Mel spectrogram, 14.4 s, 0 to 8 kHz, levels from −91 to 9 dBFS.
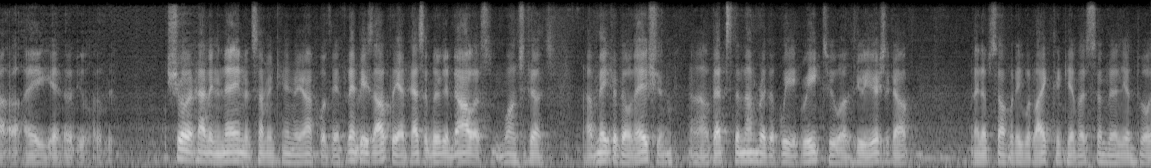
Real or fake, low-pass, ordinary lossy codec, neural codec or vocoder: fake; 7.2 kHz; Opus, 32 kbps; codec, 16 kHz, 1 kbps, FunCodec, trained on LibriTTS, 50 frames a second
